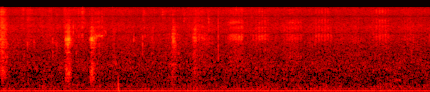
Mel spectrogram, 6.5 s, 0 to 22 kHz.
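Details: Odd-eyed white rescue cat Shaolin, found emaciated in autumn 2018, rests affectionately on a lap indoors; a continuous low purring drone runs under a few faint ticks and light rustles.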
